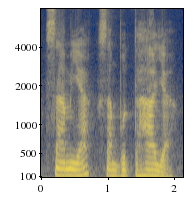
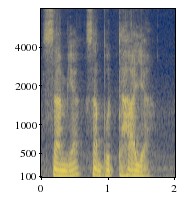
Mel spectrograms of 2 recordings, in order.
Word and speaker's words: Sambuddhaya: Samyak Sambuddhaya, Samyak Sambuddhaya. Chữ D và chữ H chúng ta đọc là D, D, D. Samyak Sambuddhaya.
